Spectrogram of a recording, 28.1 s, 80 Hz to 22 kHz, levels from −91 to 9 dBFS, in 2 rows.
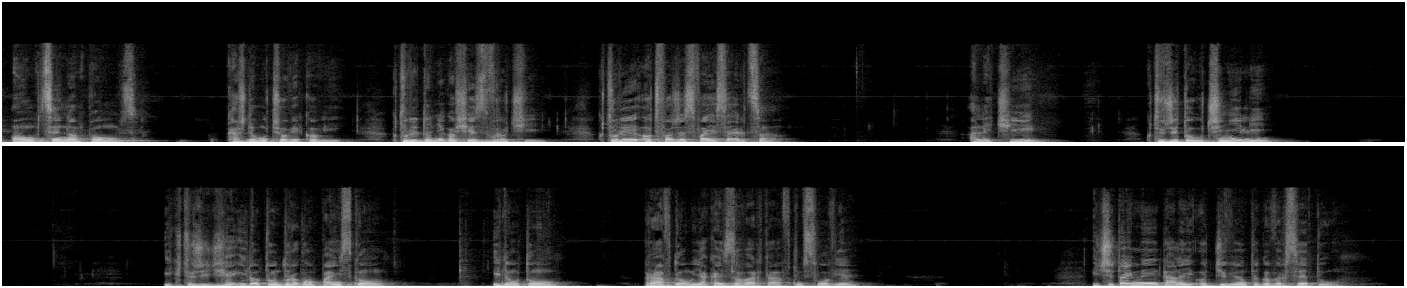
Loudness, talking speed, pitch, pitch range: -19 LUFS, 90 wpm, 175 Hz, 155-205 Hz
